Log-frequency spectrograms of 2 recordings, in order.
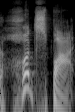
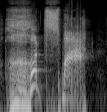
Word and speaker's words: chutzpah: chutzpah is or yeah, can't even say chutzpah. – You've pronounced that correctly. Most people can't do the part, but you've done it properly.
